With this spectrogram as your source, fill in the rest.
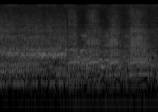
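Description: A slightly remodeled Sierra stock car races around the track, engine note whining and rising as it passes, with tyre noise, heard somewhat distantly under a commentator's voice.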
